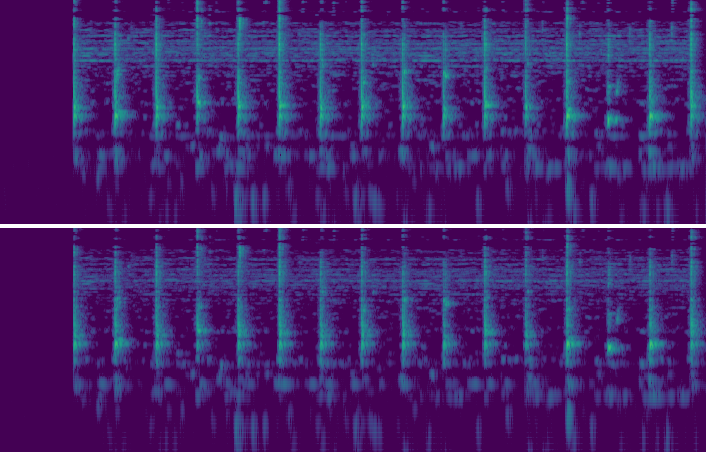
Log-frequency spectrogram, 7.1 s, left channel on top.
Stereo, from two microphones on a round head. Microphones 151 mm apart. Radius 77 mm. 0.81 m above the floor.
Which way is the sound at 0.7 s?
45° left (ahead or behind).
